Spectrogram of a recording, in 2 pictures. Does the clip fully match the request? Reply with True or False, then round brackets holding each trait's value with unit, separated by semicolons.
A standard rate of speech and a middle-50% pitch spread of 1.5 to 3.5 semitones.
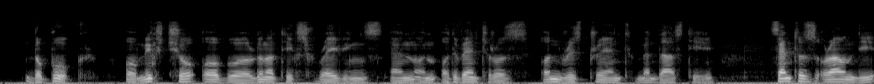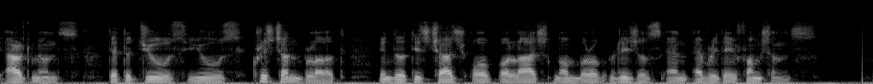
False (120 wpm; 2.4 semitones)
